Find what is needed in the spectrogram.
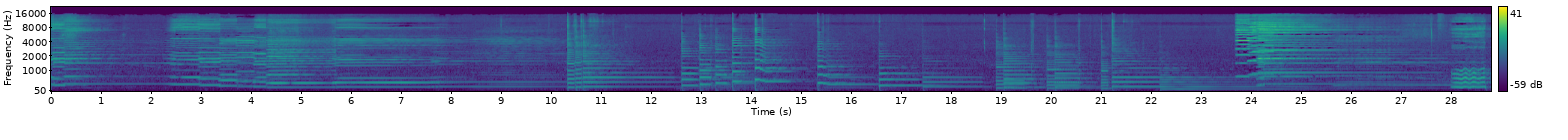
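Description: Instrumental introduction on bandoneon and guitar: the bandoneon plays held chords and a slow melody, with plucked guitar notes coming in through the middle, and a brighter, louder bandoneon swell near the end.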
